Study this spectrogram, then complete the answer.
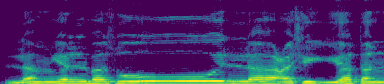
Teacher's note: پیش والے حرف کے بعد واو مدہ آیا ہوا ہے، اور واو مدہ کے بعد پھر دوسرے کلمے میں حمزہ آیا ہوا ہے، اس لیے مد منفصل کا قاعدہ ہوگا، سا کو کھینچ کر پڑھیں گے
